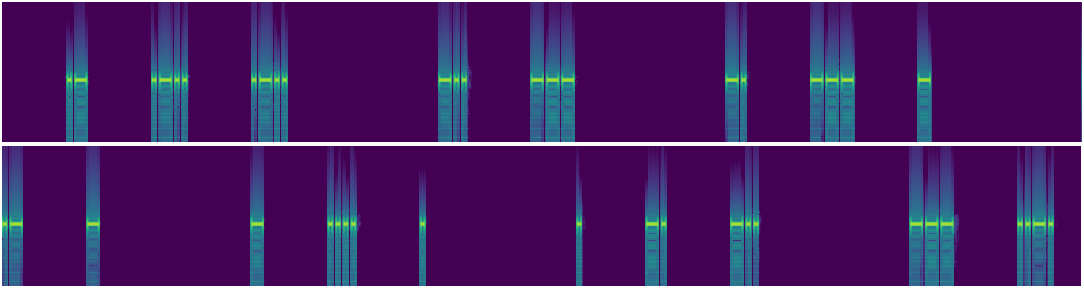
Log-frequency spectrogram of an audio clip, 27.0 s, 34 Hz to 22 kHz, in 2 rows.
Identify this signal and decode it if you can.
Morse code, heard as a keyed tone, about 25 wpm, spaced as for 9 wpm, 600 Hz. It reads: ALL DO NOT AT THE END OF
